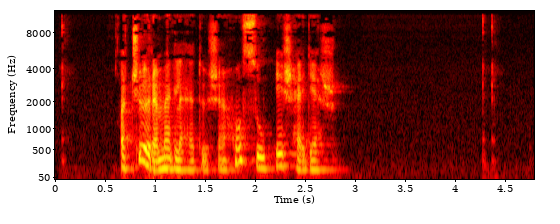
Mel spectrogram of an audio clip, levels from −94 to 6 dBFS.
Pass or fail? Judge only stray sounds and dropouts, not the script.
pass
